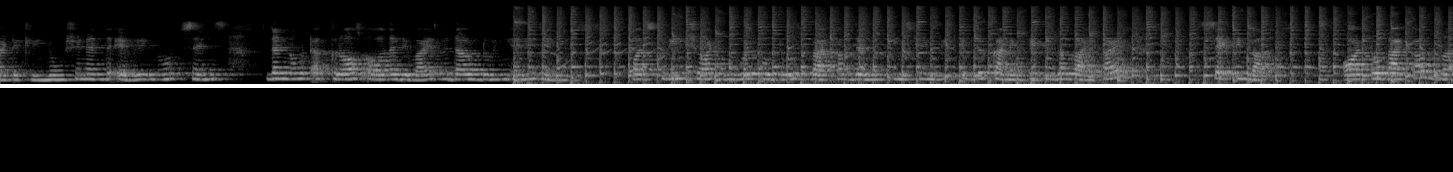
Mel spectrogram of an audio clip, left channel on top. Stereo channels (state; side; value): silent; right; 53 dB below the other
